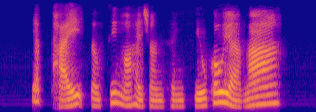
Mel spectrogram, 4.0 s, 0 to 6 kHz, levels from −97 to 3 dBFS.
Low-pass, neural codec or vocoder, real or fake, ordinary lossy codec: 5.4 kHz; autoencoder, 48 kHz, 128 numbers a frame, DAC-VAE, trained on Japanese speech; fake; AAC, 24 kbps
